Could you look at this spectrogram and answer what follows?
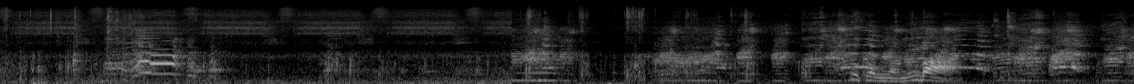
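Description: Chickens cluck and squawk close by, including a hen, in scattered bursts over a farmyard background, with a person speaking briefly between the calls.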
